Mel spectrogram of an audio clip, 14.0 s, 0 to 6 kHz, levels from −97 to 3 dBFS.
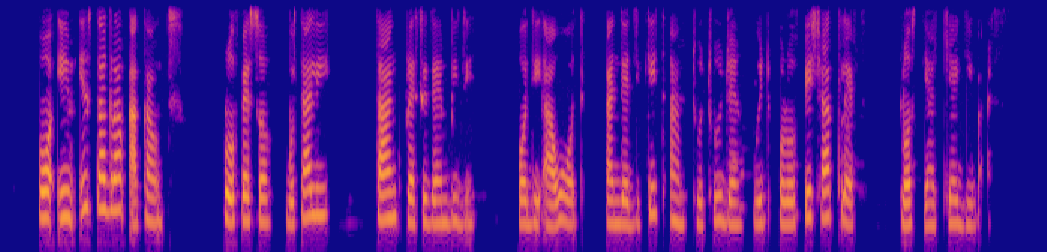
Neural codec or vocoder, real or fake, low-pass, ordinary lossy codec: none; real; 5.4 kHz; none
